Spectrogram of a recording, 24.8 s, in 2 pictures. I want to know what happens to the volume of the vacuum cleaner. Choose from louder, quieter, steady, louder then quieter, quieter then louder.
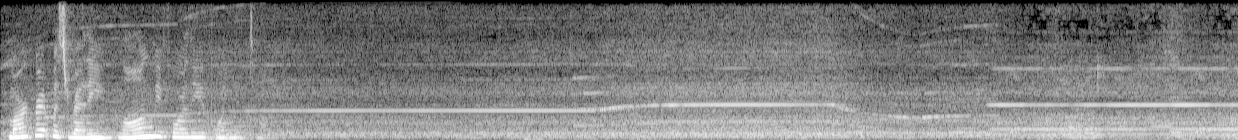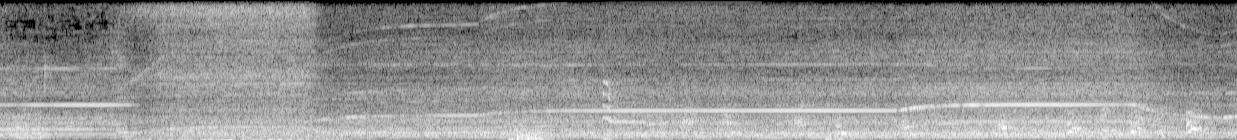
louder.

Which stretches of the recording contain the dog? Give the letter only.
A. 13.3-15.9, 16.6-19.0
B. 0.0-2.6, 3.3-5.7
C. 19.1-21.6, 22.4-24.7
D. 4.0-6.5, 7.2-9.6
C.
